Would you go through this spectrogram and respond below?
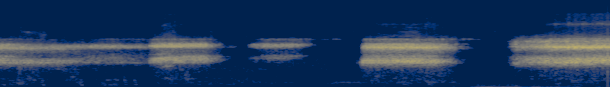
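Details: Several Cope's gray tree frogs in Georgia calling together, a sound described as a trilly belch: harsh buzzing trills alternating with brief pauses, one shorter and softer burst in between.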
